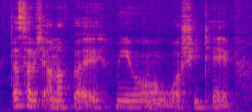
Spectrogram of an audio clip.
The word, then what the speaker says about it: meowashitape: I don't need to say why you know why this is a fav tape it's beautiful from >meowashitape< it's not pronounced like "meow" because a "w" is missing via etsy this is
